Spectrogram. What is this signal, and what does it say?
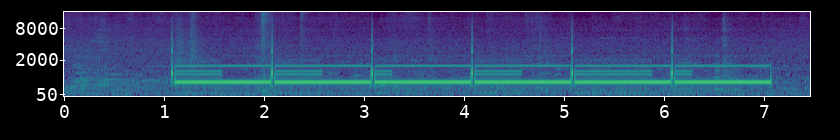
Radio time signal (WWV, Colorado), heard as ticks, one a second, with the noise of a restaurant.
